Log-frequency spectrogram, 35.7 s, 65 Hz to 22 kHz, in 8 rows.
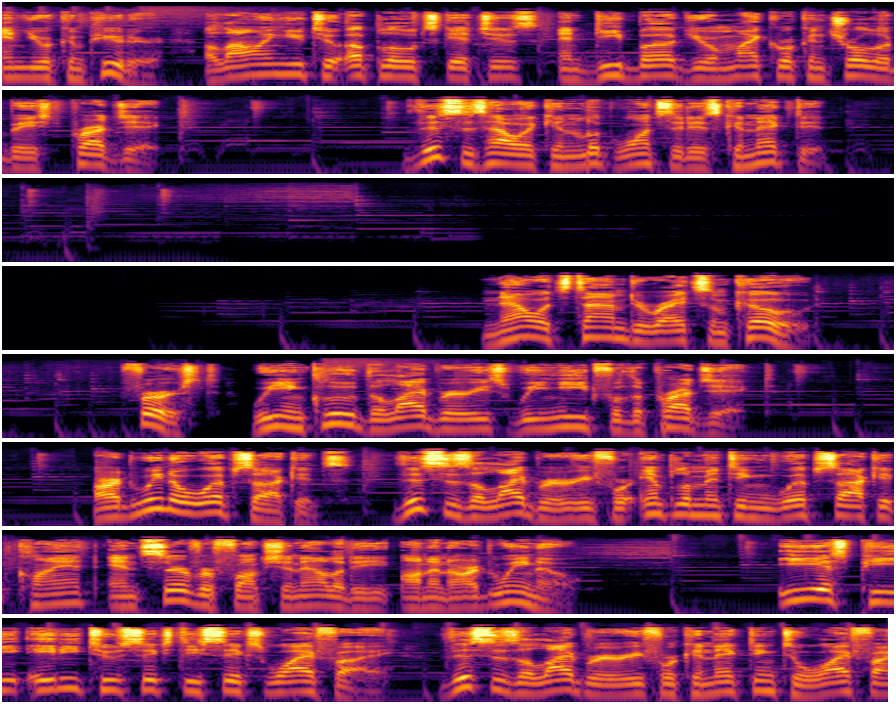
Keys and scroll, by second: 20.0 Return, 20.4 Return, 20.8 Up, 21.1 Up, 21.4 Up, 22.4 ctrl+v.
